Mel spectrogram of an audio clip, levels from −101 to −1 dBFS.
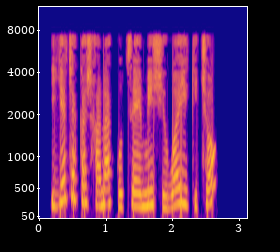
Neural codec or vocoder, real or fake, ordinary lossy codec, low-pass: none; real; MP3, 96 kbps; 7.2 kHz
